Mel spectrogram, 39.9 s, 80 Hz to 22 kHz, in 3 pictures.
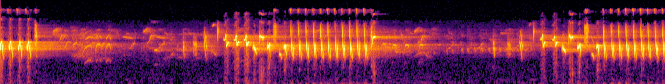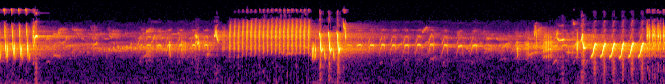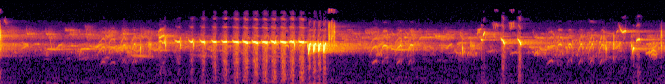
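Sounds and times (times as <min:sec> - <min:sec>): songbird trilling: 0:00.0 - 0:00.8, 0:04.4 - 0:07.6, 0:10.8 - 0:14.1, 0:17.9 - 0:20.5, 0:24.1 - 0:26.6.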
